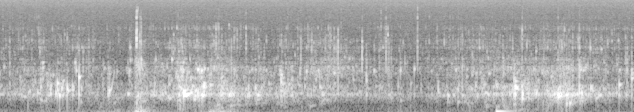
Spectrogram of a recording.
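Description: A swimmer's limbs splash and churn the water nearby.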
